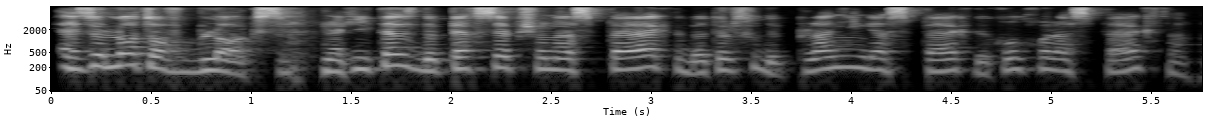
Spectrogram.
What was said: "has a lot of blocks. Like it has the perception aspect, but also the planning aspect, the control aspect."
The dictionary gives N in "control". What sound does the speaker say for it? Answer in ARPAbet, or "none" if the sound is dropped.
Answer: none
